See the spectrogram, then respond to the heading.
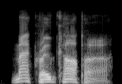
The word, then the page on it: Macrocarpa: British English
